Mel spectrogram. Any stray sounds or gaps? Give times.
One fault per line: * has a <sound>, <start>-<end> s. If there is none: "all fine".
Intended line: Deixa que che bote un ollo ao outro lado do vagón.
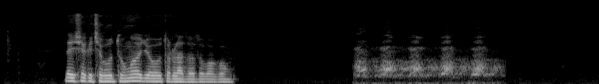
* has a bark, 3.5-5.1 s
